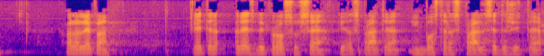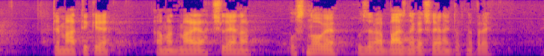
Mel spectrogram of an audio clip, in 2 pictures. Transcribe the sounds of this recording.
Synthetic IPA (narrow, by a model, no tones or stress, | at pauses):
xʋaːlaleːpa | ɡajt̪ɛɾeːsbipɾoːsuwsɛkiɛɾaspɾaːt̪ɛinboːst̪ɛɾaspɾawlʲd̪asɛd̪əɾʒiːt̪ɛ | t̪ɛmaːt̪ikɛ | amand̪maːjat͡ʃlɛːnaɔsnɔːʋɛɔziːɾɔmabanznɛɡat͡ʃlɛːnaint̪oknapɾɛj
